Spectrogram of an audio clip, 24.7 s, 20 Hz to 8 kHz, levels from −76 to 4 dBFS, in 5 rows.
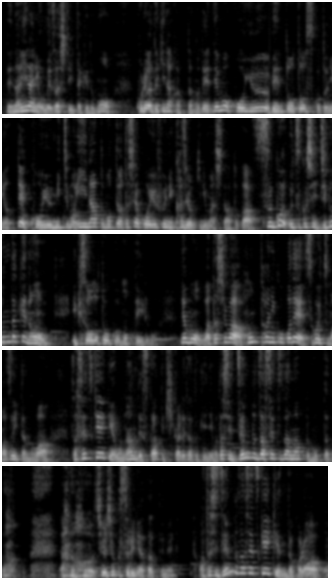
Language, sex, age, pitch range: Japanese, female, 30-49, 175-255 Hz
